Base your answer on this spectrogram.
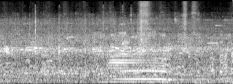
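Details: Cow mooing at the Vadod cattle market: one steady, low, droning moo of under a second rising from the midst of a busy market, with a constant background hum of crowd and vehicle noise.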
